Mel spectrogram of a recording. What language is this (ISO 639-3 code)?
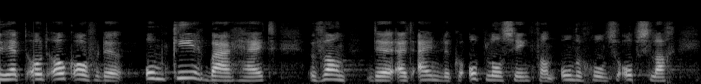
nld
